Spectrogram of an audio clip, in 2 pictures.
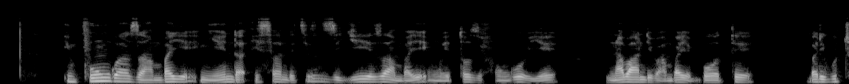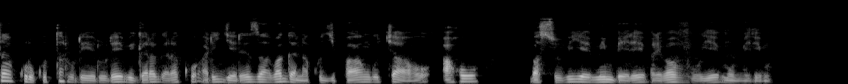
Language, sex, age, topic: Kinyarwanda, male, 18-24, government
